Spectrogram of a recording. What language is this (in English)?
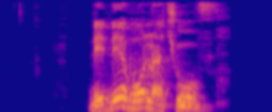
Taita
